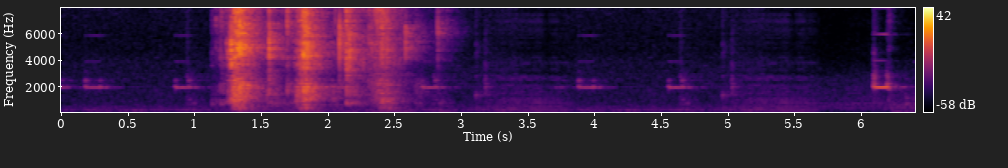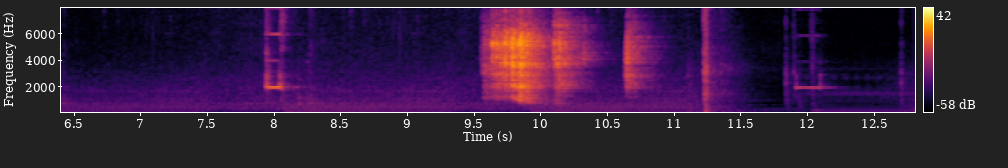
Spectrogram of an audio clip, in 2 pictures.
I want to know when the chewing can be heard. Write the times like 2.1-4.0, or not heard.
1.1-2.9, 9.6-10.7.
